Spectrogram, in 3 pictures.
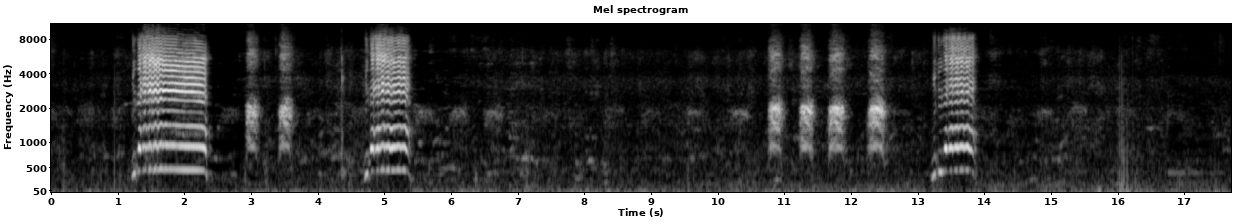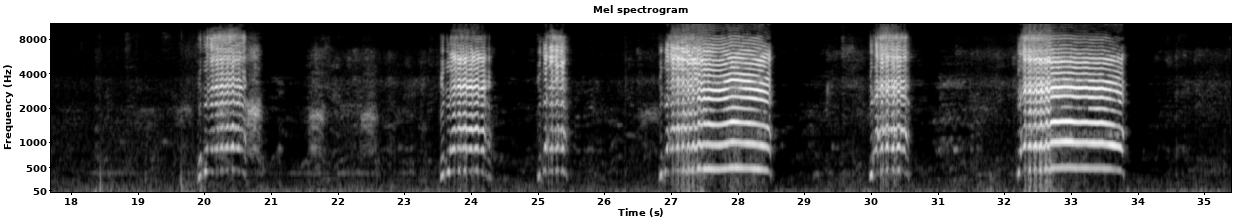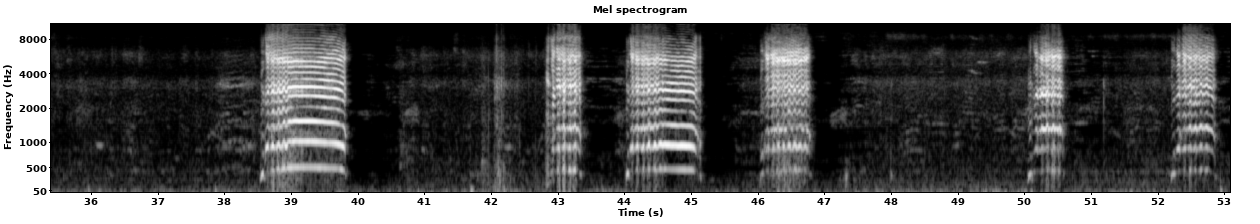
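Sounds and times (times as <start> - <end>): goat bleating: 1.2 - 2.4, 4.7 - 5.5, 13.2 - 14.0, 19.9 - 20.9, 23.5 - 24.4, 25.0 - 25.5, 26.8 - 28.6, 30.0 - 30.6, 32.2 - 33.8, 37.9 - 39.9, 42.8 - 43.4, 44.0 - 45.2, 46.0 - 46.9, 50.0 - 50.7, 52.2 - 53.0.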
